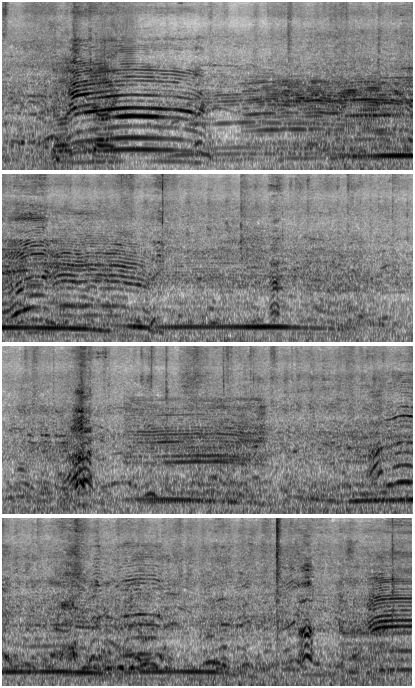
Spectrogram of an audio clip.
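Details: Friesian and crossbred bull calves at Ambari market, Dinajpur, Bangladesh: several long steady moos, some overlapping, amid busy market noise, people haggling over prices and passing vehicle sounds.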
